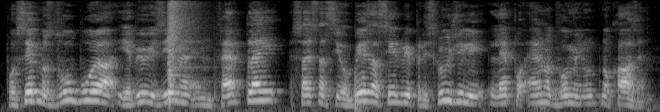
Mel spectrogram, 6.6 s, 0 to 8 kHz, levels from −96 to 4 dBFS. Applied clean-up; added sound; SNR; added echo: none; Snare drum; 12 dB; none.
